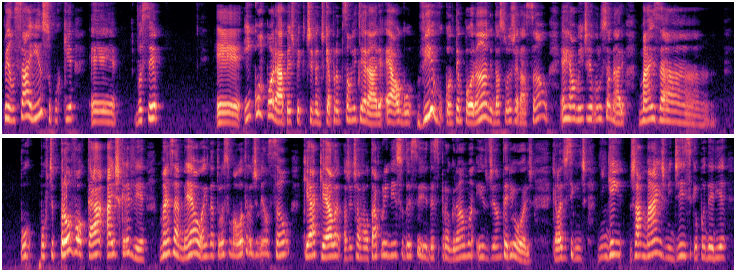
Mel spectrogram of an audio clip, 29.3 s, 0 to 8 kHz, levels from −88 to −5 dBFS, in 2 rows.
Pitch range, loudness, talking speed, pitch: 195-245 Hz, -18 LUFS, 140 wpm, 220 Hz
